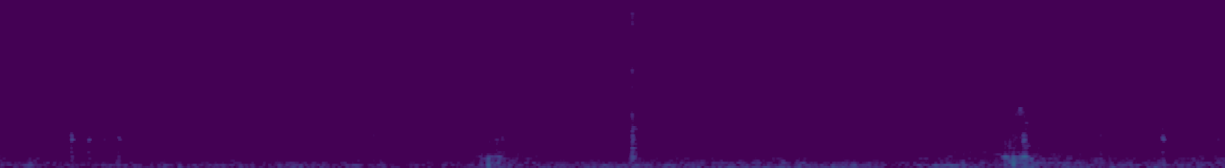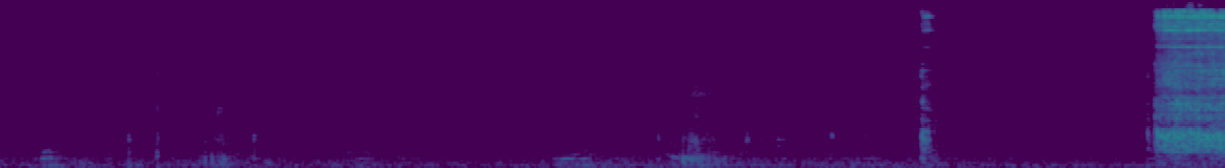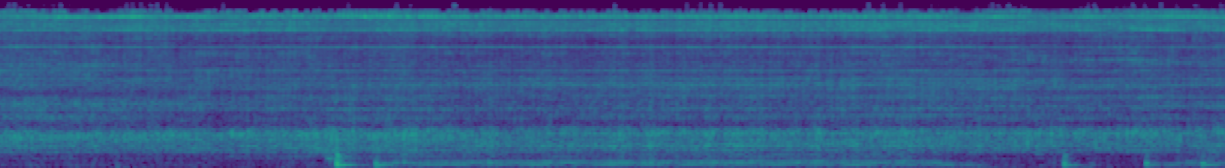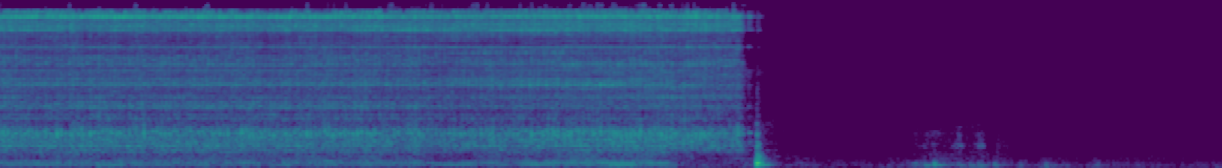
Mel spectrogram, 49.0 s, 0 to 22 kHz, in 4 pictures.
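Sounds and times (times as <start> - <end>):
twin-bell alarm clock ringing: 23.8 - 32.5, 41.9 - 44.3.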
